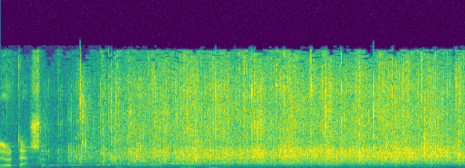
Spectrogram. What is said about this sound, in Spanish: Orbán termina su discurso y los asistentes lo aplauden.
